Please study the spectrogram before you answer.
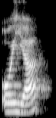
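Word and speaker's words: olla: about oh yeah so this double l is pronounced like a yeah as well this is oya oso and obeja okay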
